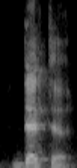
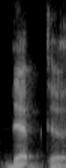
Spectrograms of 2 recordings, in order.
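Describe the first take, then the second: First: The b sound is silent. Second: The b sound is pronounced. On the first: The speaker calls it right. "the correct pronunciation of this word is yeah D E R" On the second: The speaker calls it wrong. "not debtor"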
